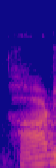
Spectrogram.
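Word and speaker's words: hard: अब हार्ड जो है उसमें एच साइलेंट नहीं है, प्रोनाउंस्ड है, उसके साथ ये आएगा।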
